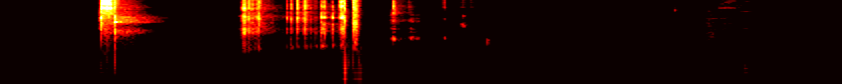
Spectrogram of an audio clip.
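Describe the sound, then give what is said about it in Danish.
A New England IPA beer bottle or can is opened: a sharp, bright pop with a brief hiss, followed by a rapid cluster of crackling clicks and a few faint ticks trailing off. No one speaks. “Jeg åbner også lige.”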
